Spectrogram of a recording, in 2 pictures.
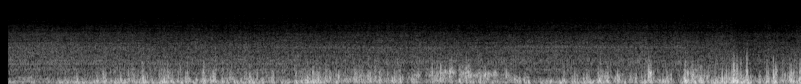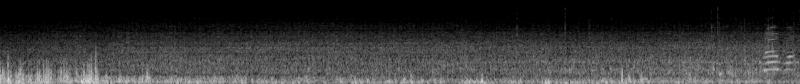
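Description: Wind buffeting the microphone on a moving golf cart: a low, gusting rumble that swells and is loudest about halfway through. A brief voice comes in just before the end.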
